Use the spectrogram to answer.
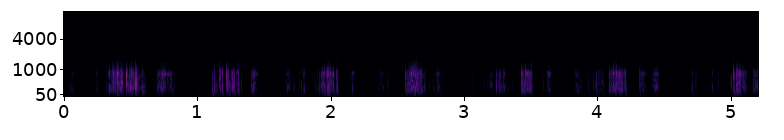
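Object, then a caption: Plastic clothespin. A small pink plastic clothespin is held in one hand while the tip of a cotton swab scratches and pokes into its hole and slots. Quiet, soft bursts of scratchy, rustling friction come in an uneven run, centered in the low mids, with no bright edge.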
